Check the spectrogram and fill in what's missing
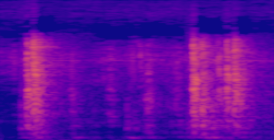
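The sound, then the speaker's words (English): A door shuts with a solid thump, followed about a second later by a quick pair of rattling clicks as it is locked, over a faint low hum. “Lock the door.”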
